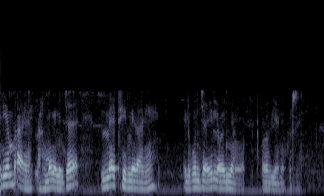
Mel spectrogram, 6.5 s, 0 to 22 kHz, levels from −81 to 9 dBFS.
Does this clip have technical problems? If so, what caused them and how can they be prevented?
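Yes. The whole clip runs through the iLBC codec. Nothing above 4 kHz gets through, and the speech has that slightly rough, synthetic edge, which fits iLBC's 15.2 kbps mode with 20 ms frames. To prevent it, use a wideband codec like Opus when both ends support it.

There are also lost iLBC frames from 0.30 to 0.35 s, just before "narumoki ninje". The decoder filled the gap by repeating the last pitch cycle with noise, so you hear a brief buzzy, held vowel, which fits two lost 20 ms frames. Because each frame stands alone, the speech snaps back right away. Better network QoS or forward error correction would prevent it.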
